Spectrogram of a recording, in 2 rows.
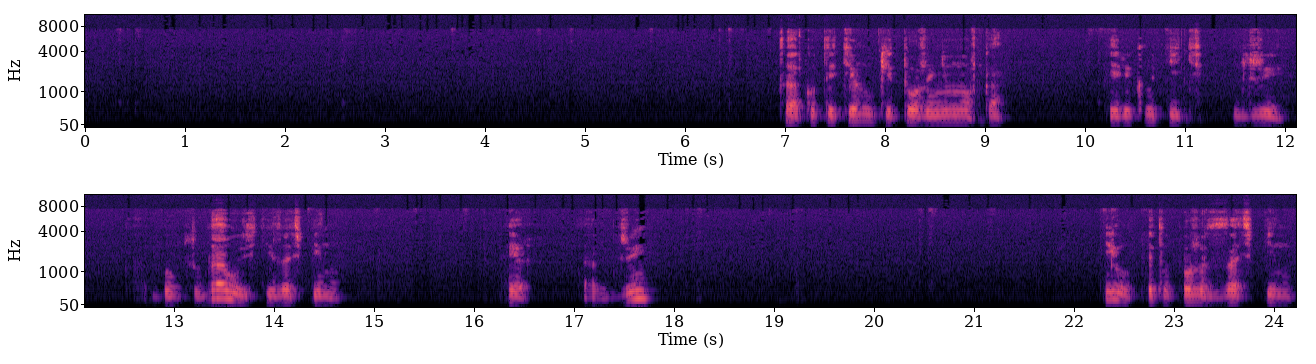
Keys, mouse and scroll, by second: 1.7 r, 3.8 middle click, 5.1 middle click, 6.5 click, 7.0 middle click, 9.0 r, 11.1 g, 14.4 middle click, 15.6 middle click, 16.3 g, 19.0 r, 21.3 middle click, 22.7 click, 23.5 g.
